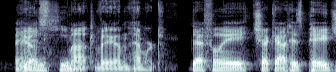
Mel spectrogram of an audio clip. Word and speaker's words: VanHemert: that's which is fun fact that's how you pronounce his last name van heemert yes van hammert definitely check out his page you can find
